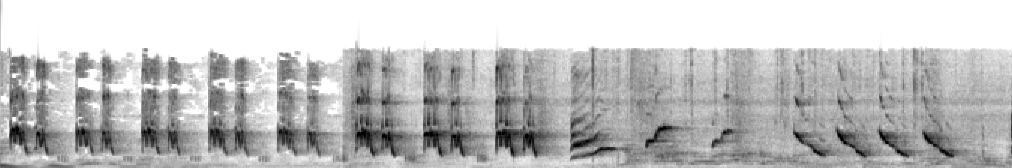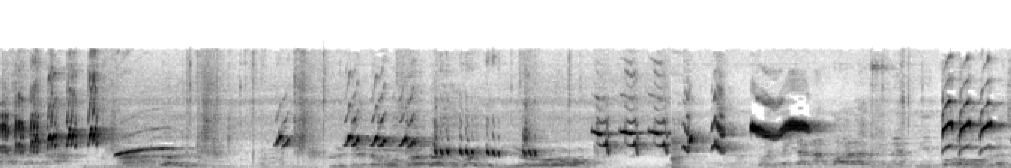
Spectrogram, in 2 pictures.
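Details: Asian pied starling song used as a training recording to prompt a quiet, reluctant bird to answer and sing: a dense, varied run of harsh chattering notes, rapid clicks and slurred whistles in quick bursts with brief pauses.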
